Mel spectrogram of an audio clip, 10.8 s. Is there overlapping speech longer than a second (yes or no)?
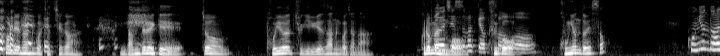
yes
